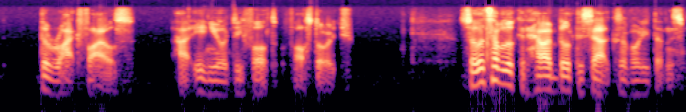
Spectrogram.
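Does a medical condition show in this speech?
No.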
